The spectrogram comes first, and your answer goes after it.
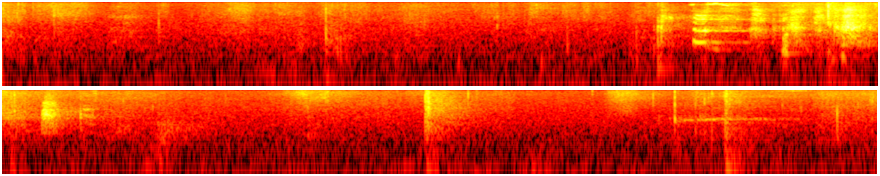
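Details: Five-week-old Border Collie puppies: a short, high yelping burst midway, then a brief thin whine near the end, set against steady rustling and clicking movement noise.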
